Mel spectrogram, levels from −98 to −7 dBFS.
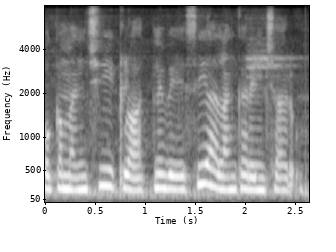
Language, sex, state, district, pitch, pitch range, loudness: Telugu, female, Andhra Pradesh, Chittoor, 205 Hz, 195-220 Hz, -12 LUFS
